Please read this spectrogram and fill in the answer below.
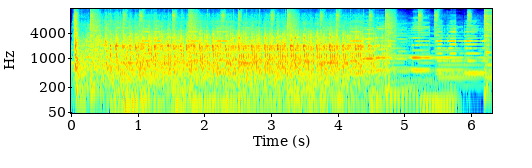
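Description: Truck sound effect over background music: a dense, noisy rumble that starts suddenly and fades out near the end.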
